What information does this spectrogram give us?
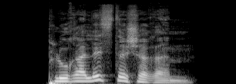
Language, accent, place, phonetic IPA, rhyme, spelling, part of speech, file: German, Germany, Berlin, [pluʁaˈlɪstɪʃəʁəm], -ɪstɪʃəʁəm, pluralistischerem, adjective, De-pluralistischerem.ogg
- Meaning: strong dative masculine/neuter singular comparative degree of pluralistisch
